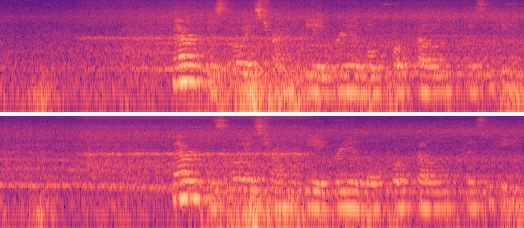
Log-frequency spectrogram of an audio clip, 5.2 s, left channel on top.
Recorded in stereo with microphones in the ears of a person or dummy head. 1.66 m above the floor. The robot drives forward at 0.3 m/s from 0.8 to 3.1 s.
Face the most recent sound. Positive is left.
turn(degrees=-15)  # may be behind; listen again after turning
